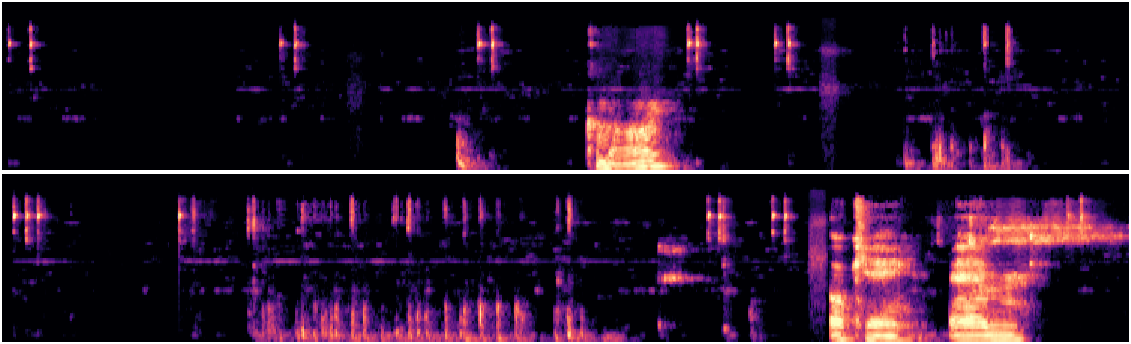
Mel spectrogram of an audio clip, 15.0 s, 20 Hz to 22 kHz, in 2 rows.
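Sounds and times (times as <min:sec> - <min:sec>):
computer mouse clicks: 0:00.0 - 0:00.3, 0:06.1 - 0:06.8, 0:07.6 - 0:07.9, 0:08.7 - 0:12.9
keyboard typing: 0:06.0 - 0:06.8, 0:08.7 - 0:12.9.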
